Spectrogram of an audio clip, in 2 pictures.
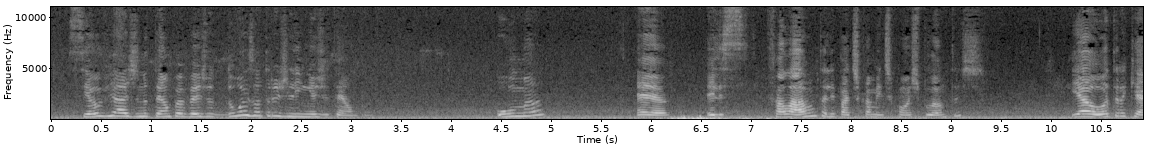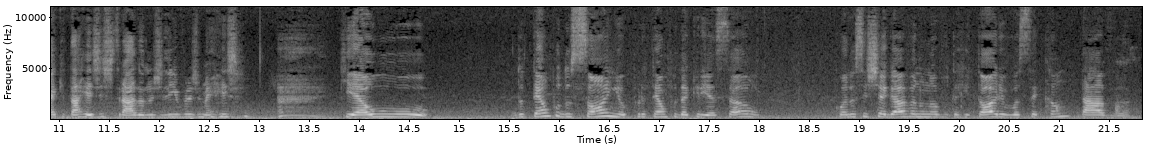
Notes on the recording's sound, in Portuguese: Conversa gravado no celular que quis dividir. Claro me desculpando mou não pela qualidade do audio.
